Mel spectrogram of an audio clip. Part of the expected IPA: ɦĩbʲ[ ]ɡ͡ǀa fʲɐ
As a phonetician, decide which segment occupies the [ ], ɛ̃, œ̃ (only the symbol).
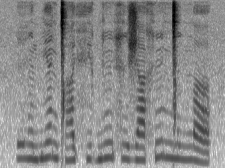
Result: ɛ̃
